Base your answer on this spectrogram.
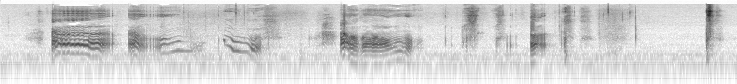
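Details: Playful pet Shih Tzu demanding play, making weird, funny sounds while pawing and tugging at clothes; several wavering, warbling whines and grumbling moans in quick bursts, followed by sharp clicks and knocks as activity continues in a quiet room.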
